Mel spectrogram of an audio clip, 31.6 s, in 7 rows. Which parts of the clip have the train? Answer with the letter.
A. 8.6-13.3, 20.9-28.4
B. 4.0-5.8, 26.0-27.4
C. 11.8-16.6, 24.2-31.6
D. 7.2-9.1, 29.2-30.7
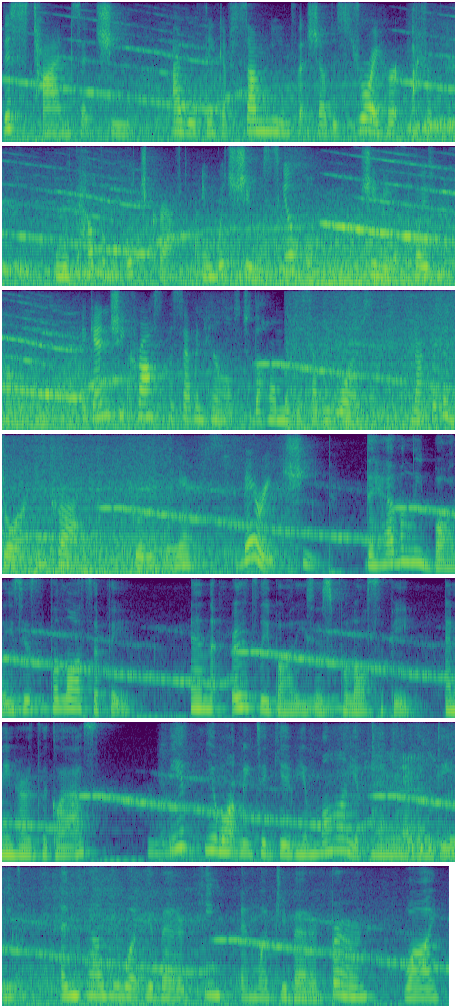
C.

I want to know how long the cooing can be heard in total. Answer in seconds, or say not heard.
3 s.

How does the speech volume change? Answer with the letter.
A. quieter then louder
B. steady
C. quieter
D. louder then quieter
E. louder
B.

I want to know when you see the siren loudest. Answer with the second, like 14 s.
8 s.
